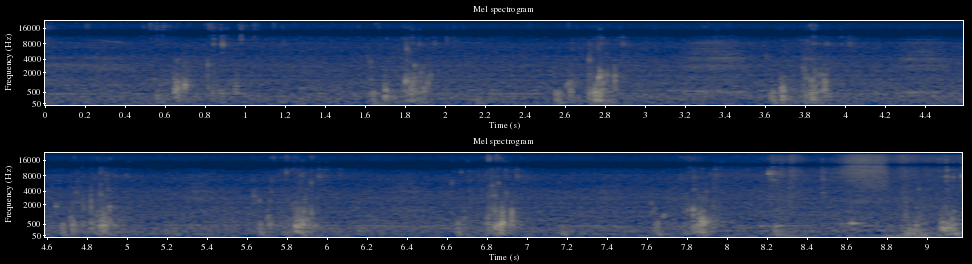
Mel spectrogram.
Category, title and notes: Sound effects > Human sounds and actions
Gulping a Glass of Water
Stereo recording close of a man chugging a full glass of water.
